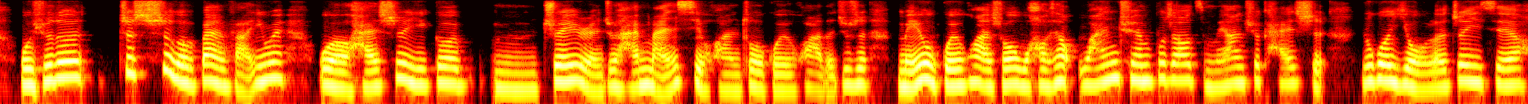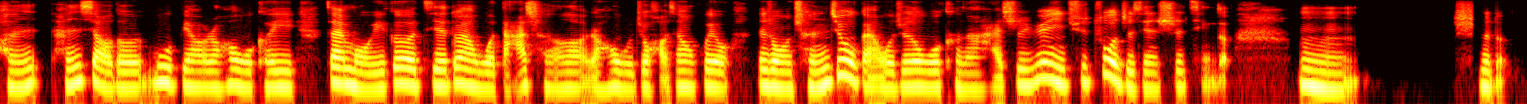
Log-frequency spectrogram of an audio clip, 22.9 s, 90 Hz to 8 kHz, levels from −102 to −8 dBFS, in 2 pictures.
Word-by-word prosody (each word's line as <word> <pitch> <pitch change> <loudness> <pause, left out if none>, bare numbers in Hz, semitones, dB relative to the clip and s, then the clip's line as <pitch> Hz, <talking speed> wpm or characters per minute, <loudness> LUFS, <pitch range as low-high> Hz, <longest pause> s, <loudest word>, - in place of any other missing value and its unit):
我 205 0 +6
觉 235 +5 +3
得 285 +1 +7 0.2
这 345 - +1
是 330 +3 +1
个 235 -7 +5
办 225 -1 +4
法， 195 - -5
因 235 +3 +1
为 275 0 +2 0.3
我 195 -3 +6
还 180 +1 0
是 250 +7 0
一 210 -3 +1
个， 215 0 +1 0.2
嗯 170 -2 -6
，J 240 +4 +5
人， 180 -9 +1
就 195 +5 -2
还 180 -1 -2
蛮 205 +1 +1
喜 225 -2 -1
欢 165 -1 -8
做 185 +2 0
规 165 -2 -5
划 165 +2 -7
的， - - -8
就 205 -1 -6
是 210 0 -1 0.2
没 185 -1 +3
有 260 +2 +9
规 200 -3 +4
划 225 +2 +1
的 195 - +2
时 200 - -9
候， 210 - +6
我 200 - +1
好 200 0 -3
像 235 +3 +2
完 215 +6 +1
全 250 -3 +1
不 265 - -1
知 260 - -3
道 250 0 +1
怎 235 -5 -11
么 185 - -6
样 215 +4 -3
去 225 +2 -5
开 220 -2 -8
始。 220 0 -7 0.2
如 235 0 0
果 250 -1 +7
有 195 -6 +2
了 185 +2 -1
这 245 +5 +1
一 235 -1 +1
些 210 -2 -1
很 200 +1 -5
很 205 +3 -2
小 195 -6 0
的 180 0 -1
目 230 0 0
标， 195 -3 -4
然 185 0 -3
后 200 +1 -1
我 185 - -1
可 185 0 -5
以 185 0 -3 0.2
在 225 -2 +4
某 180 -5 0
一 175 +1 -5
个 215 +2 +3
阶 200 -1 -2
段 195 -2 0
我 175 - -1
达 190 +2 -4
成 190 -2 -8
了， 180 0 -5
然 165 - -5
后 185 +3 -3
我 175 -2 -4
就 185 +2 -3
好 - - -6
像 190 -1 -4
会 190 +1 -1
有 180 -2 0 0.2
那 200 - -1
种 185 -2 +3
成 185 +4 -1
就 295 +3 +5
感， 205 -6 -2
我 175 - -1
觉 185 +2 -5
得 190 0 +3
我 185 0 0
可 185 - -10
能 170 -1 -8
还 165 - -9
是 205 - -5
愿 260 +4 +1
意 220 - +2
去 220 +4 -7
做 275 +5 +4
这 200 -5 -4
件 175 -1 -8
事 185 +1 -8
情 205 +3 -14
的， - - -9 0.5
嗯， 190 -1 0 0.7
是 - - -14
的。 - - -11
200 Hz, 290 characters per minute, -20 LUFS, 185-230 Hz, 0.7 s, 有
